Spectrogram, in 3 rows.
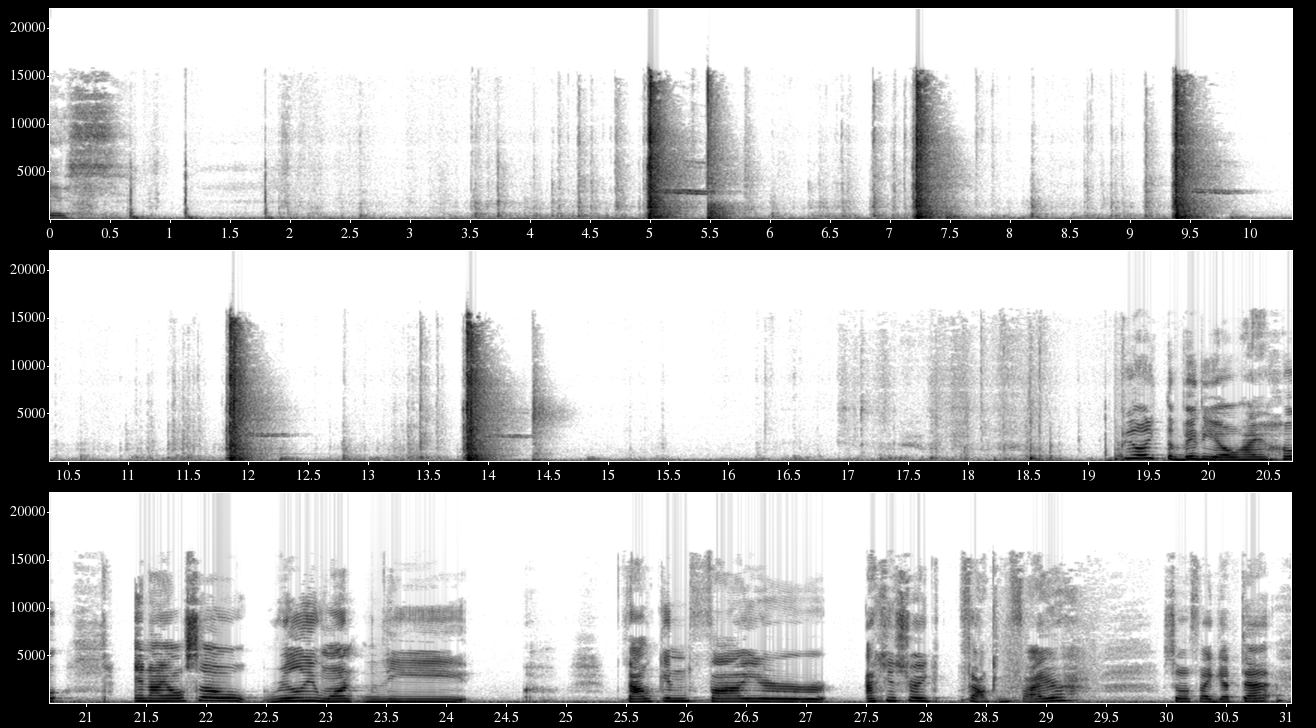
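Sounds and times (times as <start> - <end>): toy blaster shot bang: 5.0 - 5.7, 9.3 - 9.9, 11.8 - 12.4, 13.8 - 14.5.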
